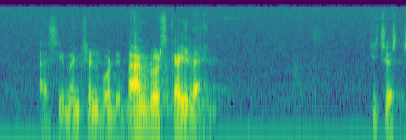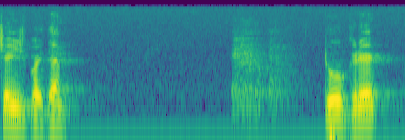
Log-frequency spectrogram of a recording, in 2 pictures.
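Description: An elderly man speaks calmly into a microphone in bursts, with pauses between phrases.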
